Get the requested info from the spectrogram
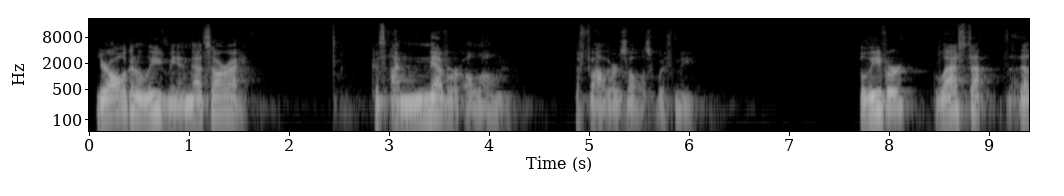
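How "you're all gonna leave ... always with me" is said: quiet reassurance, sinking lower and softer; calm acceptance, no self-pity. Retold or imitated. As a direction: accept it gently, without complaint. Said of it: "Jesus is not having a pity party".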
